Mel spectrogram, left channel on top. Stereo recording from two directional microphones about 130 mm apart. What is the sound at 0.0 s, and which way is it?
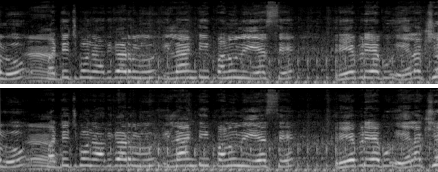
A man's voice, 40° left (ahead or behind).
